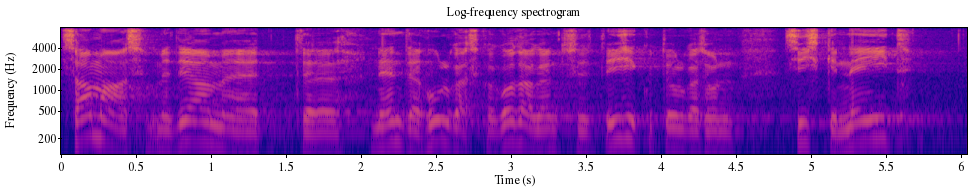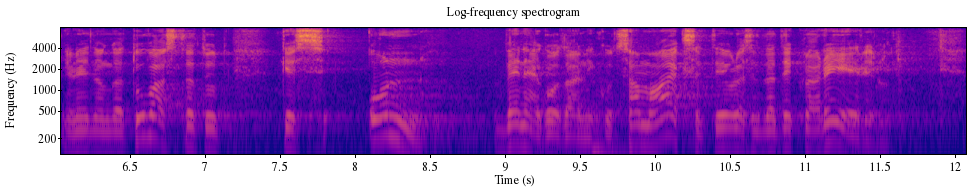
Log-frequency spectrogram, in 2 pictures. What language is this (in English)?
Estonian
